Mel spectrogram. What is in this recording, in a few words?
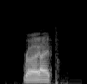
"ripe", English; adjectives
